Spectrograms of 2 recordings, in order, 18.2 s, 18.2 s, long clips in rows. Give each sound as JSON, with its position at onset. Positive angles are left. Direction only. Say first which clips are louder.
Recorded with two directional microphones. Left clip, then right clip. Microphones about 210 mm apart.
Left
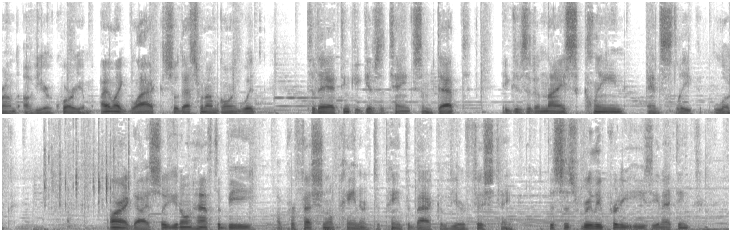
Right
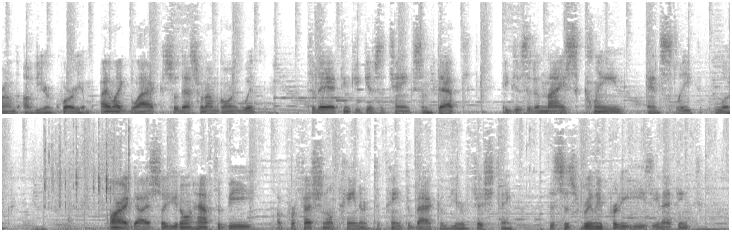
{"t": 0.0, "sound": "speech", "louder": "left 2 dB", "side_deg": 50}
{"t": 9.9, "sound": "speech", "louder": "even", "side_deg": 50}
